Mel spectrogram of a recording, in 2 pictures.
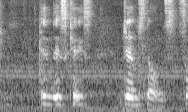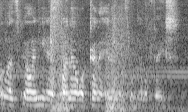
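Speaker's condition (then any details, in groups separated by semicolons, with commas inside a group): Cerebral palsy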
